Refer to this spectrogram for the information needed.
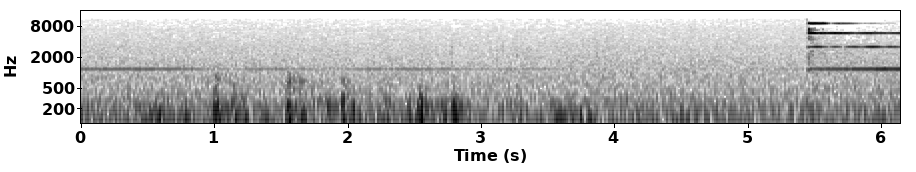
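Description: A temple bell is struck once near the end during Buddhist worship before an image of the Buddha, a bright metallic ring with clear overtones that hangs on and slowly fades, after several seconds of quiet, low rustling background with a faint steady tone.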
